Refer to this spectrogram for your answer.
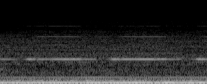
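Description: Steady pulsing high beep repeating about twice a second over a deep diesel rumble, a backup alarm working normally while the truck reverses.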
